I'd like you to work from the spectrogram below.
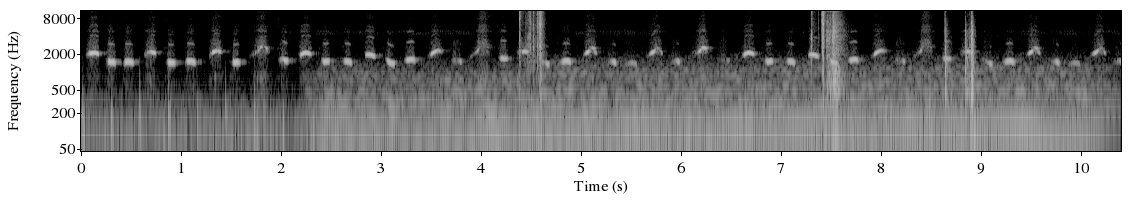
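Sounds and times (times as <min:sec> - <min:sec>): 
person whistling a repetitive melody: 0:00.0 - 0:10.3
sharp clicks: 0:04.4 - 0:04.7, 0:07.3 - 0:07.7, 0:08.6 - 0:09.0.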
